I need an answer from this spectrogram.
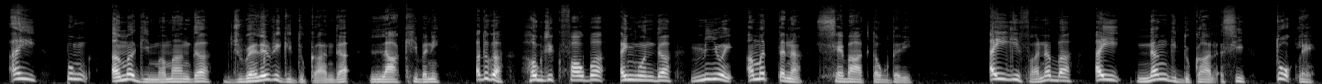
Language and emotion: Manipuri, angry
